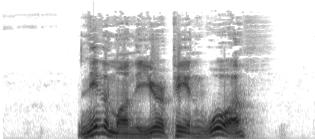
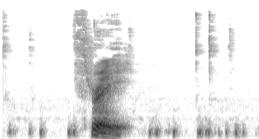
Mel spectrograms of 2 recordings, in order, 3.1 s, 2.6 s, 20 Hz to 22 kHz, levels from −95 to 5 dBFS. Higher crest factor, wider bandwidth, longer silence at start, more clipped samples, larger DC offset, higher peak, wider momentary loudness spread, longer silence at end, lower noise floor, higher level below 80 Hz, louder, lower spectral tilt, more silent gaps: second, 14 dB vs 22 dB; second, 13.5 kHz vs 16 kHz; about the same, 0.8 s vs 0.8 s; neither; neither; first, 0 dBFS vs -4 dBFS; second, 6 LU vs 25 LU; about the same, 0.7 s vs 0.6 s; first, -71 dBFS vs -51 dBFS; first, -46 dBFS vs -74 dBFS; first, -13 LUFS vs -21 LUFS; first, -7 dB/octave vs -5.5 dB/octave; neither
